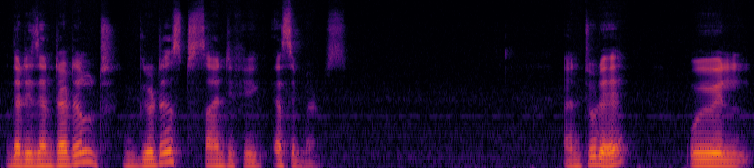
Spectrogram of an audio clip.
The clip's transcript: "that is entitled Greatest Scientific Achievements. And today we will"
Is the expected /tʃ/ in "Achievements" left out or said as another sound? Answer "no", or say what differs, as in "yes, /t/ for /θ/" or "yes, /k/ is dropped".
yes, /s/ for /tʃ/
